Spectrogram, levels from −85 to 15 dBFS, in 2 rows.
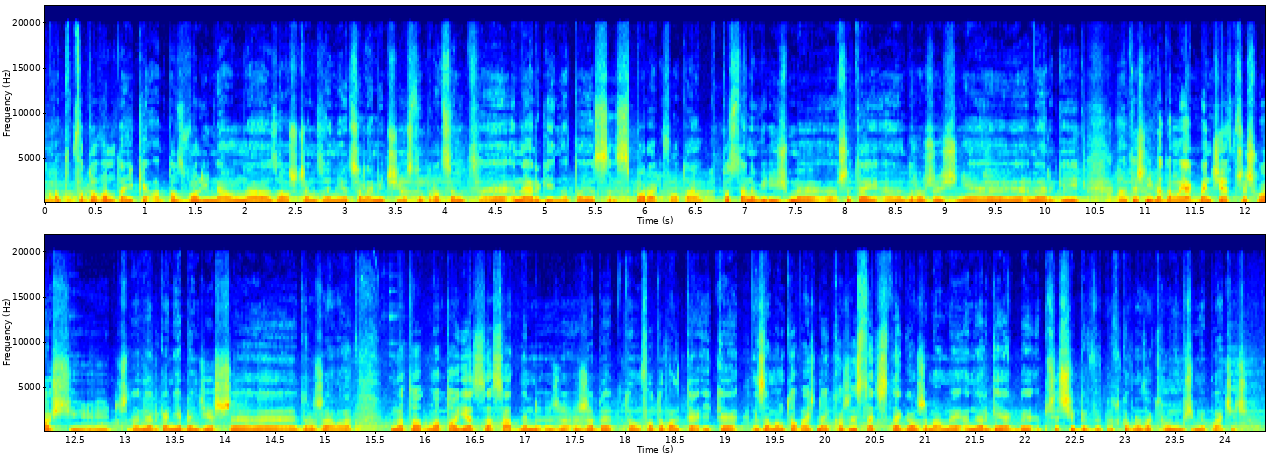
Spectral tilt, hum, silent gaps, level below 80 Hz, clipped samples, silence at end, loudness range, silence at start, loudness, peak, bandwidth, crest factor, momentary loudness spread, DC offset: -6 dB/octave; none; none; -44 dBFS; under 0.1%; 0 s; 1 LU; 0 s; -13 LUFS; 0 dBFS; 18 kHz; 12 dB; 5 LU; under 0.1%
